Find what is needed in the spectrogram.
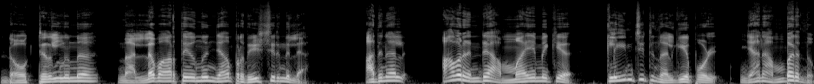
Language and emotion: Malayalam, surprised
